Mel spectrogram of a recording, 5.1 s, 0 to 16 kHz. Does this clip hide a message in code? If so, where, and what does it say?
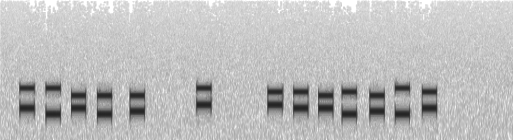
Yes: DTMF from 0.2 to 4.4 s, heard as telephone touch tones, dialled by hand, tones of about 150 ms. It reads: 93714 # 0872438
